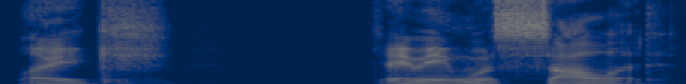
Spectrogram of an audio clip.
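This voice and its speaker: A man's voice: on the low side, very animated, slow pace, no echo, clean studio sound. A young man in casual gaming chat, speaking in a slangy, enthusiastic way. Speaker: podcast host.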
